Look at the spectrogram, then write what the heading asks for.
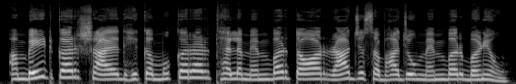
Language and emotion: Sindhi, neutral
